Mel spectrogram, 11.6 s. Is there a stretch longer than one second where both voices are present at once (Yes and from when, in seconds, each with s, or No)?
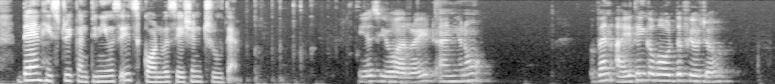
No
